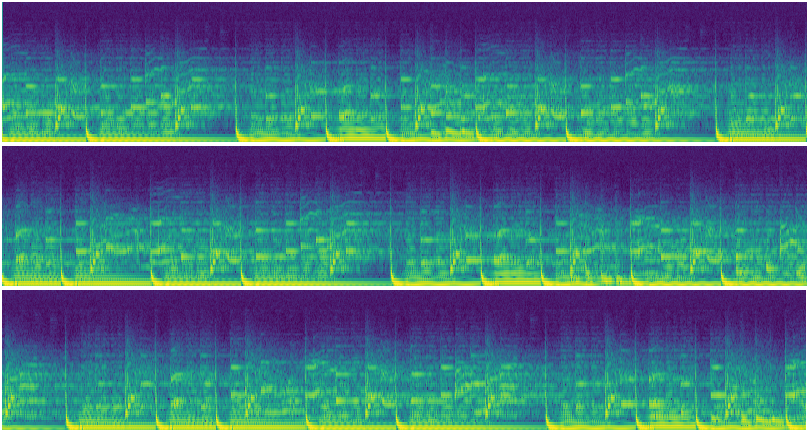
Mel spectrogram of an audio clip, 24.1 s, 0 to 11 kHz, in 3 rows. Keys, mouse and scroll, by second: 0.6 click, 3.0 s, 3.2 g, 3.7 click, 4.1-4.8 drag, 5.6 s, 6.3 g, 6.4 s, 7.1 click, 9.4 shift+click, 9.9 click, 10.9 click, 11.6 s, 11.8 g, 12.3 click, 12.9 click, 13.5 click, 13.9 click, 15.3-16.9 drag, 17.7 click, 19.2 click, 20.4 x, 21.8 click.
